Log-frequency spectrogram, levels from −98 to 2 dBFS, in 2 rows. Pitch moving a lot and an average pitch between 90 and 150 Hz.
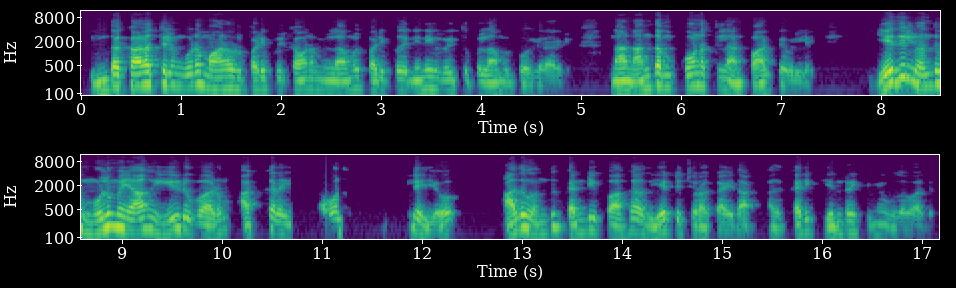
Yes: wide, 6.3 semitones; low, 135 Hz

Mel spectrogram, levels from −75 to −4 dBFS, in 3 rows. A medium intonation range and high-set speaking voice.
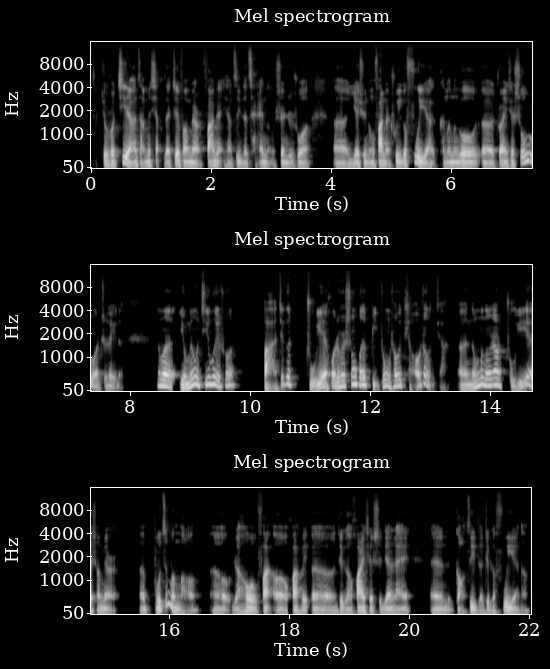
No: average, 3.4 semitones; low, 100 Hz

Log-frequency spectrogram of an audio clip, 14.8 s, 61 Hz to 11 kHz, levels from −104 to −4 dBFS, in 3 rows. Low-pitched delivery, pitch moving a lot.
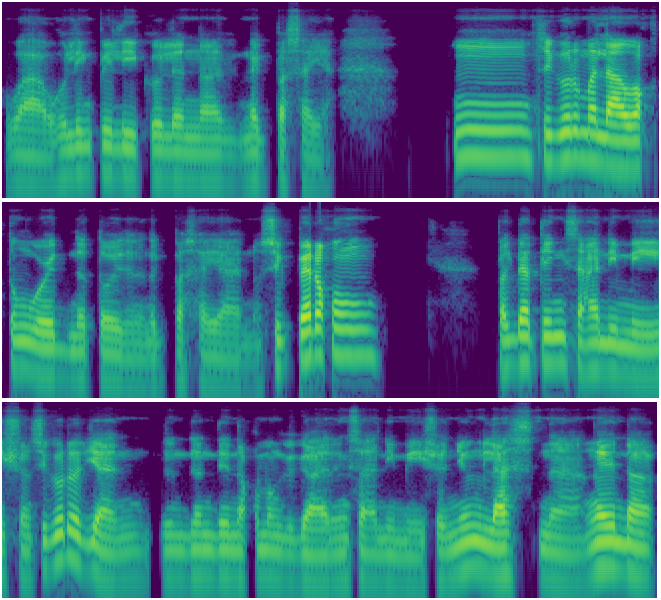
Yes: low, 110 Hz; wide, 5.9 semitones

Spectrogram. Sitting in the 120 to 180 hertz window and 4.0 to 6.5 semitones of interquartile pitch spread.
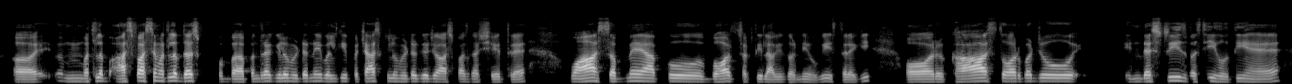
No: medium, 140 Hz; average, 3.0 semitones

